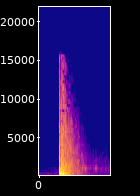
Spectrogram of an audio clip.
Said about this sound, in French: pour la deuxième fois de la journée, vous allez entendre un coup de feu.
